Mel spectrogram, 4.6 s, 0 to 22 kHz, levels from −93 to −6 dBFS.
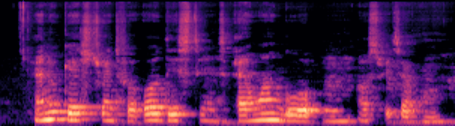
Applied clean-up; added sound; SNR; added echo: none; none; none; none.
